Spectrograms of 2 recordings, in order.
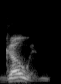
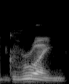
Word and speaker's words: Goins: But, my shoot last name in real life is Goins, spelled Goins, and people have been calling me Groins my whole life.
